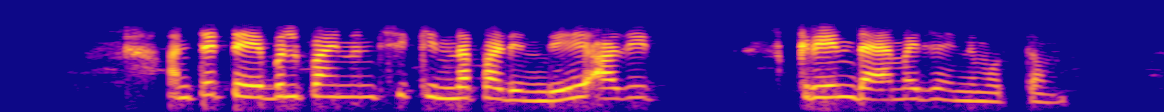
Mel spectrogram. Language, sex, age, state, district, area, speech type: Telugu, female, 18-30, Telangana, Yadadri Bhuvanagiri, urban, conversation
